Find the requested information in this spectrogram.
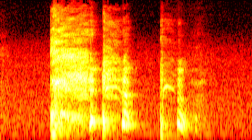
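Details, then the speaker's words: Cough from an unwell person whose illness worsened that day, with a sore throat and a voice getting lower and deeper. "coughing and my voice is starting to get even lower and deeper and my throat is starting to get hurt"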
